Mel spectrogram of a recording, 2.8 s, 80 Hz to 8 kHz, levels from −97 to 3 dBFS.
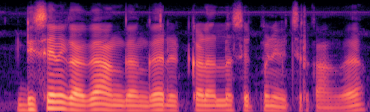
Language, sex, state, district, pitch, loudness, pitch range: Tamil, male, Tamil Nadu, Namakkal, 135 Hz, -19 LUFS, 125-145 Hz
